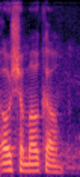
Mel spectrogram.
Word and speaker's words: Oxomoco: You're the only people to know this, but we're going to call it Oxomoco. And so that's spelled Oxomoco, and that is based on the goddess of night, the Aztec goddess of night.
